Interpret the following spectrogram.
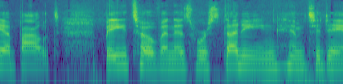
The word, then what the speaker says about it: Beethoven: Let's discuss, what country is he from and why is his name spelled pronounced Beethoven when it looks like Beethoven.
